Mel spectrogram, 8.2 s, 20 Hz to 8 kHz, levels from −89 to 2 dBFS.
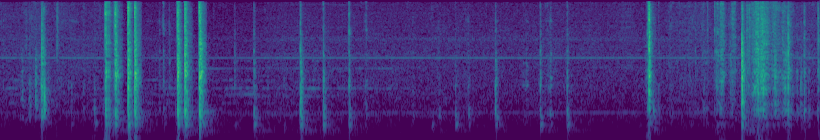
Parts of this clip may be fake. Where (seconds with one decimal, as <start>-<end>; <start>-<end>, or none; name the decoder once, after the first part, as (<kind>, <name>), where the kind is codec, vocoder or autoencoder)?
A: none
